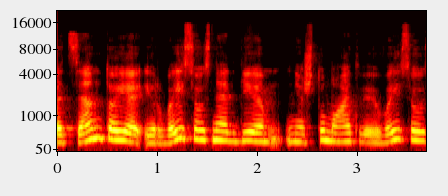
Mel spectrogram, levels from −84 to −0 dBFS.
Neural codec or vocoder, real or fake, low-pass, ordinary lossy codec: none; real; 14.4 kHz; Opus, 24 kbps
